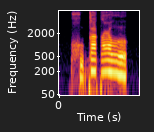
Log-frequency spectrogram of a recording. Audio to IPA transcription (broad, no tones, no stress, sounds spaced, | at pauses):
x ṵ ɡ a ɡ ʕ ɤ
